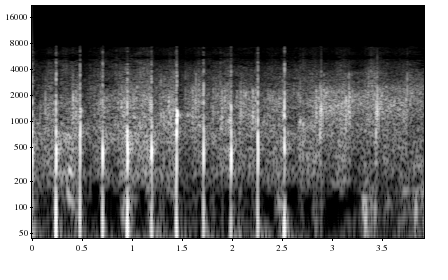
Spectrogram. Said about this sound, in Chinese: 牧师问你们一下，今年你们的家庭有带领一个人信主的举手一下。 啊，我们替他们鼓掌一下啊。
